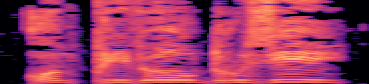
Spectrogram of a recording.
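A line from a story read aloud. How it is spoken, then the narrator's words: Shout to others. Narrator (Russian): крикнул остальным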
